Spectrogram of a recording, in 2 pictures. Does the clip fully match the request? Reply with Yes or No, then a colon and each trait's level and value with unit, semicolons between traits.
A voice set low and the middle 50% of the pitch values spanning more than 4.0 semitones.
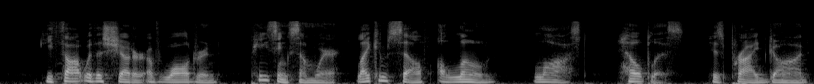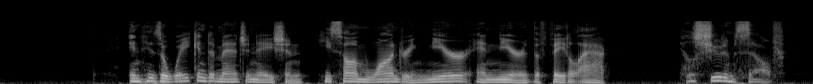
Yes: low, 115 Hz; average, 4.9 semitones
